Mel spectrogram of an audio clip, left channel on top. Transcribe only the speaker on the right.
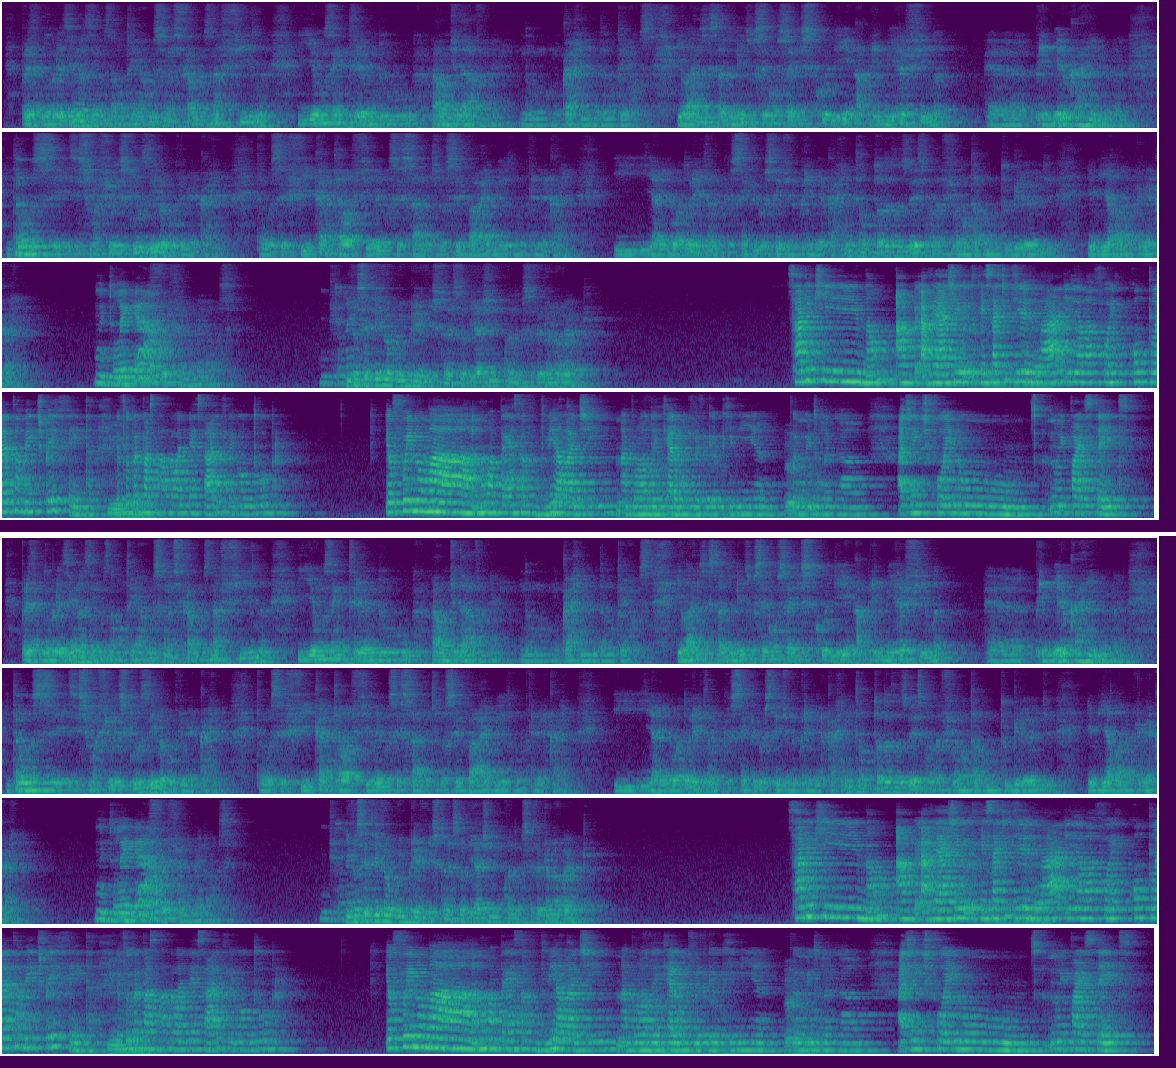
por exemplo, no Brasil nós íamos na montanha-russa, nós ficávamos na fila e íamos entrando aonde dava, né? No, no carrinho da montanha-russa. E lá nos Estados Unidos você consegue escolher a primeira fila. é, o primeiro carrinho, né? Então
você existe uma fila exclusiva para o primeiro carrinho. Então você fica naquela fila e você sabe que você vai mesmo no primeiro carrinho. E, e aí eu adorei também, porque eu sempre gostei de ir no primeiro carrinho. Então todas as vezes quando a fila não estava muito grande, eu ia lá no primeiro carrinho.
E,
e foi fenomenal, assim.
E você teve algum imprevisto nessa viagem quando você foi para Nova York?
Ah,
que
bom, né?
Uhum.
Ah,
que
legal.
Aham.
